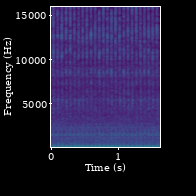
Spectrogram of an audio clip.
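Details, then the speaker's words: Peugeot Satelis scooter (barn find) after immobiliser fix: steady, even single-cylinder idle with a smooth low throb and no knocks or misses; it sounds healthy but won't rev yet, possibly still warming up on the automatic choke. "a try sounds great"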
